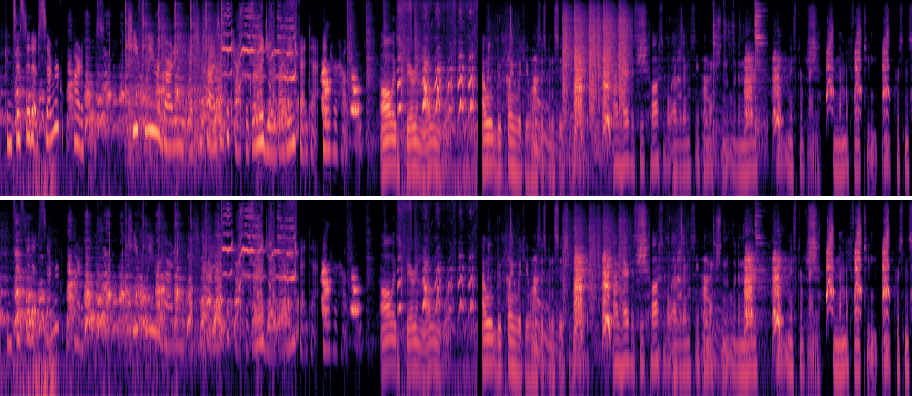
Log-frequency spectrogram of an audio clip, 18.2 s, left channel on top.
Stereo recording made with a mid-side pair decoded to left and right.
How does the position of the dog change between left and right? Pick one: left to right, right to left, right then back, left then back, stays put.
left then back.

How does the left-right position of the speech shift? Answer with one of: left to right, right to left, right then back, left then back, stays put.
left to right.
